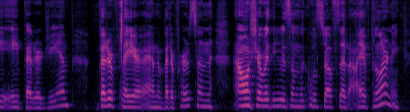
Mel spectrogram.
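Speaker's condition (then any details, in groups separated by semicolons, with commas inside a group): Spinocerebellar ataxia type 2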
